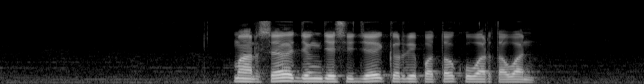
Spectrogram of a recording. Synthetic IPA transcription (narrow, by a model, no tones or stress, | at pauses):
marsɛld͡ʒɨŋd͡ʒɛsid͡ʒɛkɨrdipɔt̪ɔkuwart̪awan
